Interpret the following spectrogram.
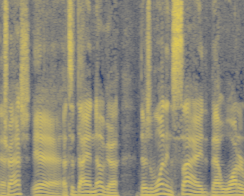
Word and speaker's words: dianoga: you watch that fountain there's a dianaga that noga i know i was going to say it wrong there's a dianoga creature who was the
